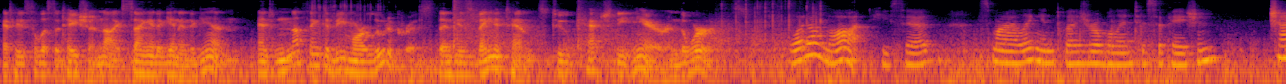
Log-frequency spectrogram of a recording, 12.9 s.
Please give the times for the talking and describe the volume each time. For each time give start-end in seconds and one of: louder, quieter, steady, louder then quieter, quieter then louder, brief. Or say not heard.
0.0-12.8 steady.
